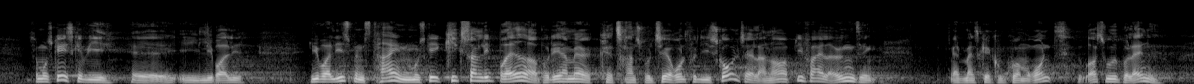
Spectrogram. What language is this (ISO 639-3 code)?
dan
